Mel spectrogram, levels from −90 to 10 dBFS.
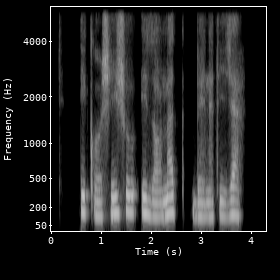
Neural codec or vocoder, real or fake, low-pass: codec, 24 kHz, 0.9 kbps, DualCodec; fake; 5.4 kHz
